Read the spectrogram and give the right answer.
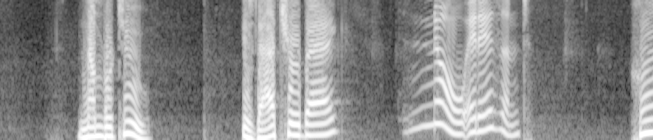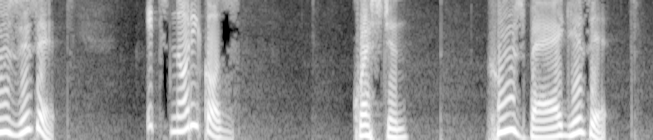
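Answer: Noriko's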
